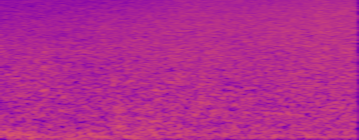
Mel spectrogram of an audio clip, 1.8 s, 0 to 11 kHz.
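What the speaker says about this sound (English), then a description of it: "And once again, more gorgeous water effects as we make our way to our objective" Ocean water in Assassin's Creed 4 Black Flag, a steady, full wash of waves and surf mixed with wind rush, loud and even throughout with no pauses.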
